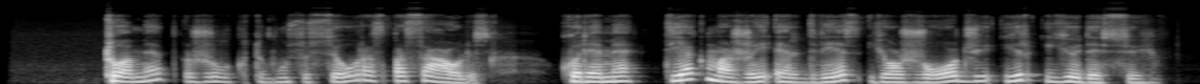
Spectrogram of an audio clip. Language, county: Lithuanian, Panevėžys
